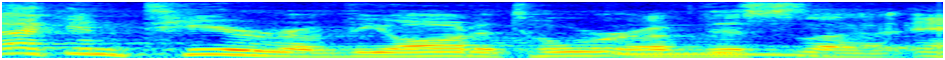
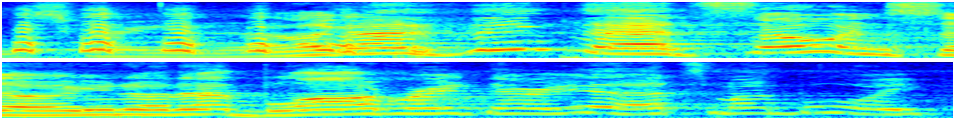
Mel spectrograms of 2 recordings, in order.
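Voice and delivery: higher, lightly voiced proud relatives; higher-pitched hint of a proud parent; mock proud family; 9 semitones higher, 8 dB louder than usual. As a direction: imitate family excitedly picking out their boy. Family squinting at blurry webcast.

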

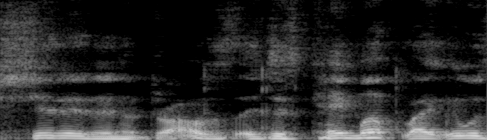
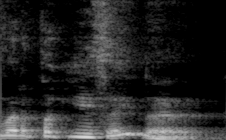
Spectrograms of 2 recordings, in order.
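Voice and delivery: high-pitched indignant demand; mock-furious questioning, pitched way up; dead mad; faster than usual. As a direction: re-enact an outraged confrontation. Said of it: "was talking like this".

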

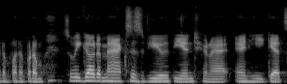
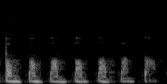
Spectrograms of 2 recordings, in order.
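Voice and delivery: fading train bumps; 8 dB quieter than usual. Acted.

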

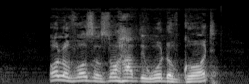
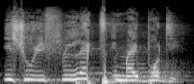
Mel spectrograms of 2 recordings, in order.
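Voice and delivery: a louder rising sermon climax; fervent preaching; 3 semitones higher, 5 dB louder than usual. Acted. Pastor exhorts the congregation, louder and fervent. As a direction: drive the point home to the church.

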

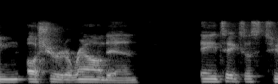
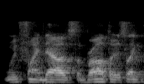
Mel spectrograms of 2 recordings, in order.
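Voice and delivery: normal talking voice

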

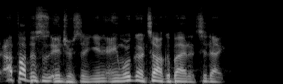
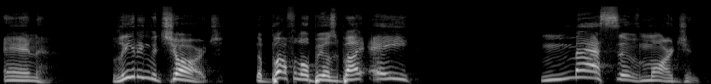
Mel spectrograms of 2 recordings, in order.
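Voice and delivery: dramatic reveal; slower than usual. Real, not acted. Vlogger revealing poll leader to viewers, slow dramatic announcing. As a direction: draw out the reveal like a broadcaster.

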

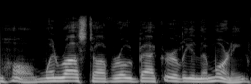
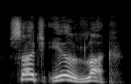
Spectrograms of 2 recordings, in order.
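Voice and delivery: slow, higher, exasperated cry; emphatic lament; 5 semitones higher, 4 dB louder, much slower than usual. A narrator's reading. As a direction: wail each word out with force. Denisov repeats his lament, stronger.

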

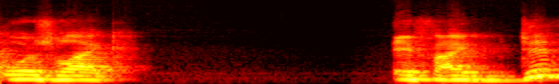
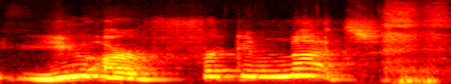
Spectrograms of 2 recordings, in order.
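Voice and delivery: wife voiced; 8 semitones higher, much slower than usual. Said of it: "she's going".

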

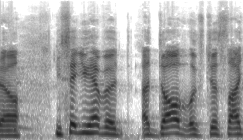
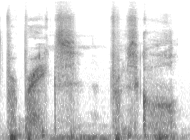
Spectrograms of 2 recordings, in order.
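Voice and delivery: hushed, slow church praise; whispered mock praise; 6 semitones higher, 12 dB quieter, slower than usual. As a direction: breathe a mock hallelujah. Mock praise for school breaks.

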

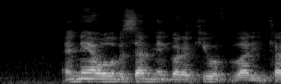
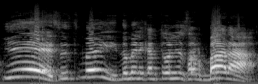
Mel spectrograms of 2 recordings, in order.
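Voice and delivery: loud introduction; 12 semitones higher, 9 dB louder than usual. Real, not acted. Loud self-introduction on phone call.

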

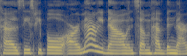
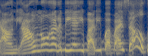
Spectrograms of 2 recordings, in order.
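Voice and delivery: higher, put-on voice, playfully exasperated; mock exasperated; 10 semitones higher, faster than usual. Telling listeners she can't be fake, mock exasperated. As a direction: toss it off in a squeaky mock whine. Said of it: "I'm like".

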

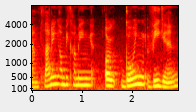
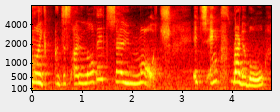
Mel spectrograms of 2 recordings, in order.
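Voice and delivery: gushing; 6 semitones higher than usual. Real, not acted. Gushing over favorite restaurant's food.

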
